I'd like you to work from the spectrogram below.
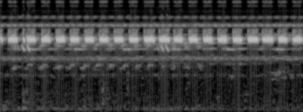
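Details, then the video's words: High, even cricket chirps from a field, about sixteen short rasping bursts in under five seconds at a regular pace, pitch steady throughout, with nothing else prominent. "Warm Relaxing Fireplace In Field || Burning with Cricket Sounds"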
